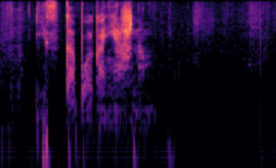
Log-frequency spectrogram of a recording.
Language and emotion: Russian, neutral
